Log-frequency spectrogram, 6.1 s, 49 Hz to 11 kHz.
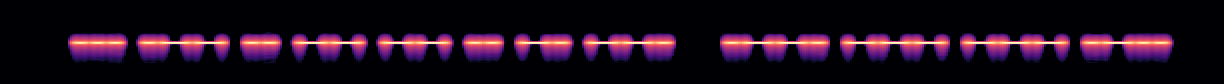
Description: Morse code, heard as a keyed tone, about 27 wpm, 700 Hz. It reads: SWIMMING POOL
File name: Easy Words - Speed-Racing with Hints - 22wpm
